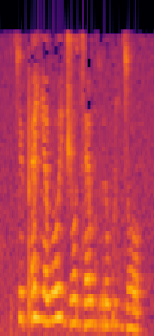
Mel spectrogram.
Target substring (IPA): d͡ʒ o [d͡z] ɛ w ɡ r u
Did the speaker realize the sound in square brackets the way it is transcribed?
yes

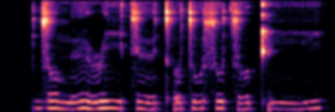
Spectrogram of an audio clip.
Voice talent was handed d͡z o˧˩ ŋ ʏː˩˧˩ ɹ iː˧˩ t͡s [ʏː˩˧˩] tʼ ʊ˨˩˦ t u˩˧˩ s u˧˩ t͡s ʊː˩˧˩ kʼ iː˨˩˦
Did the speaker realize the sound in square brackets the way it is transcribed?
no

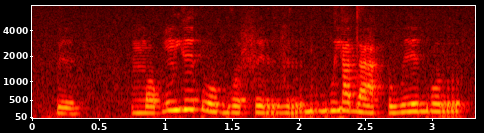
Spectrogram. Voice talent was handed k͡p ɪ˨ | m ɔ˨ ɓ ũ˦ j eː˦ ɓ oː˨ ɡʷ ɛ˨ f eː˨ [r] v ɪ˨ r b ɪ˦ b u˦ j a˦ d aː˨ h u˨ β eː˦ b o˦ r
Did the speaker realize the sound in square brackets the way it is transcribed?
yes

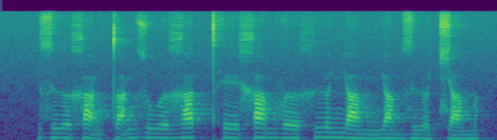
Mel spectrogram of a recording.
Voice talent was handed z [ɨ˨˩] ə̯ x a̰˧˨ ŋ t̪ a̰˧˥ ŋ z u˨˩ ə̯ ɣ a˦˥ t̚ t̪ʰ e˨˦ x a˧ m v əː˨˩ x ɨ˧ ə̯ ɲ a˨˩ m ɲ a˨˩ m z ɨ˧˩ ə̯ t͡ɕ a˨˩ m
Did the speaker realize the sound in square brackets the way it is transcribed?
yes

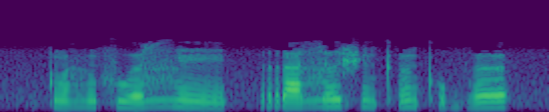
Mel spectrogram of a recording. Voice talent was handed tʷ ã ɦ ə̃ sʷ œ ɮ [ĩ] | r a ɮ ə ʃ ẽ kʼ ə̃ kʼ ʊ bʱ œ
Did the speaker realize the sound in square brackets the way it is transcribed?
no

